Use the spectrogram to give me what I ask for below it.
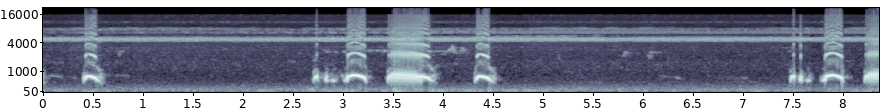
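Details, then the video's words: Spotted dove cooing as a trapping lure in the 'lambung kuk 1 mersik' style: a single coo, then a phrase of short stutters, a coo, a rough rolling coo and a closing coo, and after a pause another phrase begins; steady high insect drone throughout. "Suara Burung Tekukur Gacor || Pancingan Suara Tekukur Paling Di Cari Pemikat"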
